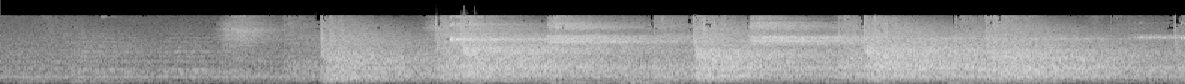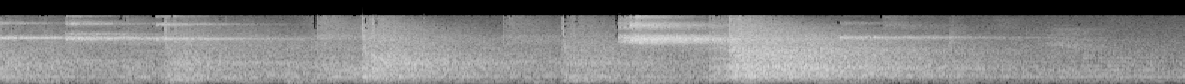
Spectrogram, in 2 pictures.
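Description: A squash rally: the ball is struck by rackets and smacks off the court walls, each hit echoing around the court, with short high squeaks in between. The play starts about two seconds in and dies away near the end.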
